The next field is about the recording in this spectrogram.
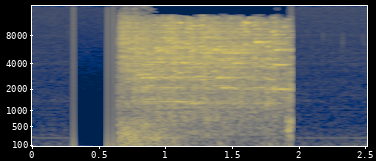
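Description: A glass bottle thrown into a wedding smashes in the aisle on a black and white checkered floor with a sudden loud crash, followed by over a second of bright, crackling shards scattering and tinkling before it cuts off abruptly.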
